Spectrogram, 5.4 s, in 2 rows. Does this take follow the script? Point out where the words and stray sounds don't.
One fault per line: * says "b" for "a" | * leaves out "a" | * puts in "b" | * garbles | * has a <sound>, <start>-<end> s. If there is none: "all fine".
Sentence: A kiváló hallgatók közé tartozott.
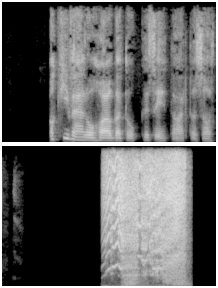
* has a squeak, 3.9-5.1 s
